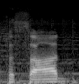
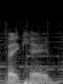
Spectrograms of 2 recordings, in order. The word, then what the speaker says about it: facade: Spike oh yes F facade I think it's facade not fake Cade I think it's I think it's facade is how you say it but that's an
